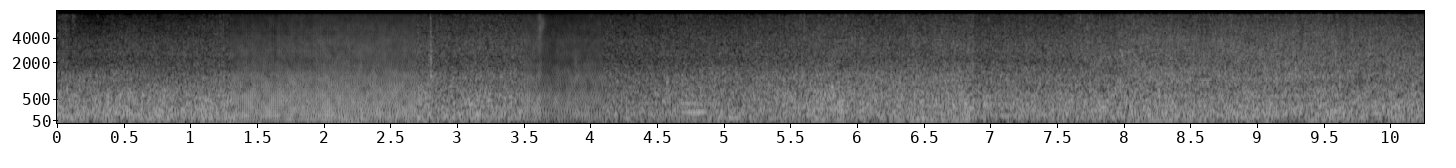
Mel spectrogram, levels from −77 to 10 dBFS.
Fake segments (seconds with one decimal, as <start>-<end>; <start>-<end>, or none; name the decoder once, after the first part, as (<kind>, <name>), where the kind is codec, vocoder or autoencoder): 1.3-2.7 (vocoder, Vocos); 3.5-4.1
